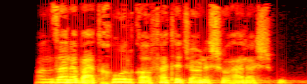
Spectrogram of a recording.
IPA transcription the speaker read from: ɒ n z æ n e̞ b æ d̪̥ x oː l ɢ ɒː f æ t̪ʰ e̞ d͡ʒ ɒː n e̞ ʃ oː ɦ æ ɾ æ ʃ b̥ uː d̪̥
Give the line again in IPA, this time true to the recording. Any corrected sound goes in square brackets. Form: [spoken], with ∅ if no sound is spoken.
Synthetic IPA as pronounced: ɒ n z æ n e̞ b æ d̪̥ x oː l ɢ ɒː f æ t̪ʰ e̞ d͡ʒ ɒː n e̞ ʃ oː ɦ æ ɾ æ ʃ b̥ uː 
